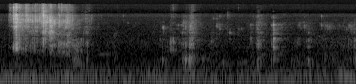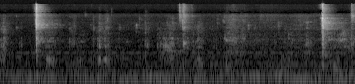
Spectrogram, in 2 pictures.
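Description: Close-up bite into a crunchy taco shell just after the start, then chewing with scattered small crunches, the sharpest about four seconds in.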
